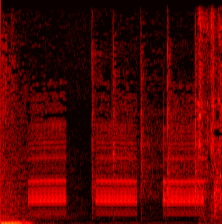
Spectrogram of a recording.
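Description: A brief rush of noise dies away at the very start, then an electronic buzzer-like tone sounds three times, each about half a second long, with short silent gaps between.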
